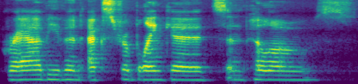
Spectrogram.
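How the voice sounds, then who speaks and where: A woman guiding a yoga nidra meditation, speaking gently and unhurriedly with long pauses between phrases. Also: deep voice, monotone. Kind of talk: guided meditation narration.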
